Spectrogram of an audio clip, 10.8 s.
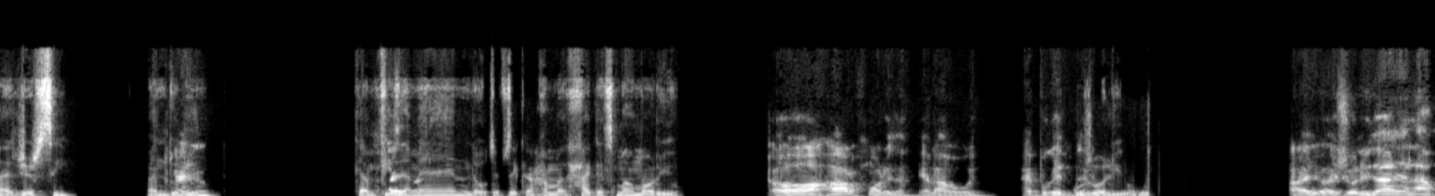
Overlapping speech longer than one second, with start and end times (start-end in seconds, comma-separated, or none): none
